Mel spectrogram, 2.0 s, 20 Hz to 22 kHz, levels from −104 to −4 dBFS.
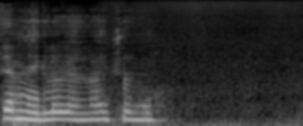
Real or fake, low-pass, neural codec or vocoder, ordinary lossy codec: fake; none; codec, 44.1 kHz, 1.7 kbps, Pupu-Codec; none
